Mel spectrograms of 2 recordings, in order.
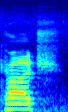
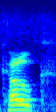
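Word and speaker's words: Koch: So, Ed Cotch when he was mayor was pronounced that way, but other people pronounce it coke, you know.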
